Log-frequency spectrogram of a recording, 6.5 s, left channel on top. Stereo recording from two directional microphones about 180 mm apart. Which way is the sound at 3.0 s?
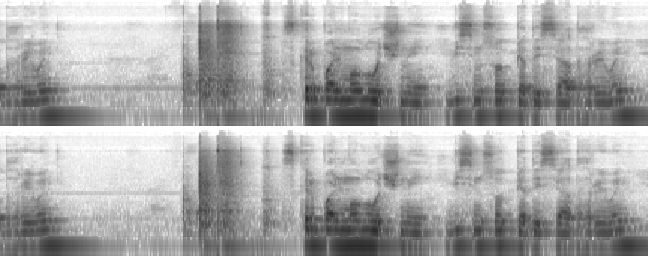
20° left (ahead or behind).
